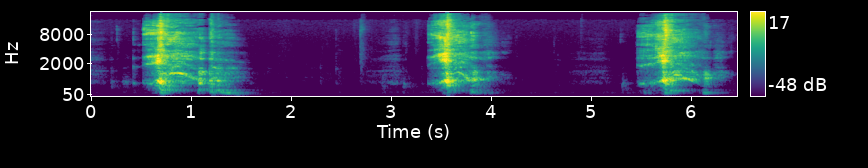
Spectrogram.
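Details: Three harsh, dry, hacking coughs a few seconds apart with a throaty rasp during a coughy morning, with gagging and spitting; dry cough.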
